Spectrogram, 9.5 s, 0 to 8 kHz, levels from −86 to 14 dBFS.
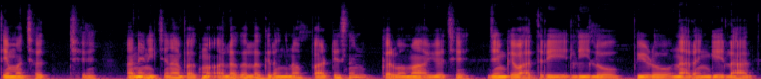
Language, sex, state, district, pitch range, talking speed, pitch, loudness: Gujarati, male, Gujarat, Valsad, 100-105 Hz, 125 wpm, 100 Hz, -17 LUFS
